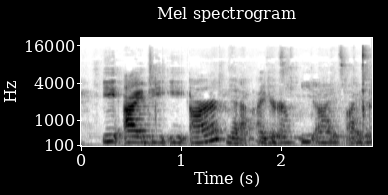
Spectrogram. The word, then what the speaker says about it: Eider: Eider. Eider. E-I-D-E-R.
